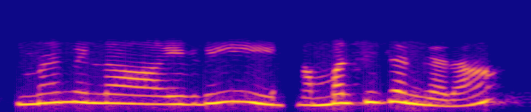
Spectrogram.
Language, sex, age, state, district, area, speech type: Telugu, female, 18-30, Telangana, Mahbubnagar, urban, conversation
